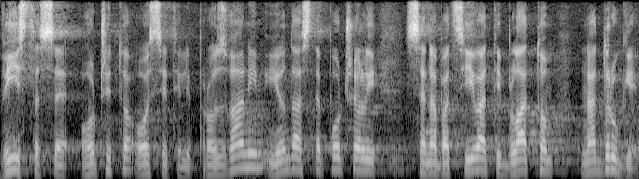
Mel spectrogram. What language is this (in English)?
Croatian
